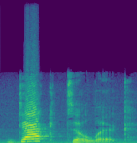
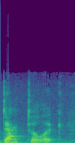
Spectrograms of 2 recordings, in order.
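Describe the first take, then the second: First: "dactylic" slowly, first syllable high and punched, two light after; stressed first syllable. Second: Said in the usual way. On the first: Shown as a demonstration. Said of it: "in order to get you to hear that". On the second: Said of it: "If we had the word dactylic".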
